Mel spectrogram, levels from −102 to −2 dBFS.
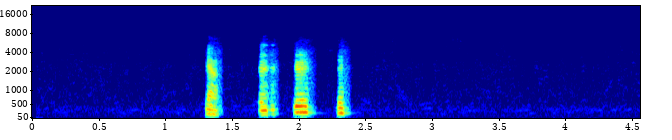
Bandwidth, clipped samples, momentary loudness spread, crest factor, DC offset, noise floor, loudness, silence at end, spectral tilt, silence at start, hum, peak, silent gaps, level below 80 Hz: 5.6 kHz; under 0.1%; 9 LU; 24 dB; under 0.1%; -86 dBFS; -32 LUFS; 2.2 s; -5.5 dB/octave; 1.3 s; none; -14 dBFS; none; -80 dBFS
